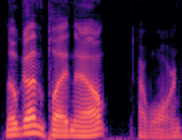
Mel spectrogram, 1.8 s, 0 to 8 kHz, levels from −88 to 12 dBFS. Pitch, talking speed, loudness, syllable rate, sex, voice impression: 105 Hz, 195 wpm, -16 LUFS, 4.7 syllables/s, male, masculine, adult-like, thick, tensed, slightly powerful, soft, slightly halting, cool, calm, friendly, reassuring, wild, kind, slightly modest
